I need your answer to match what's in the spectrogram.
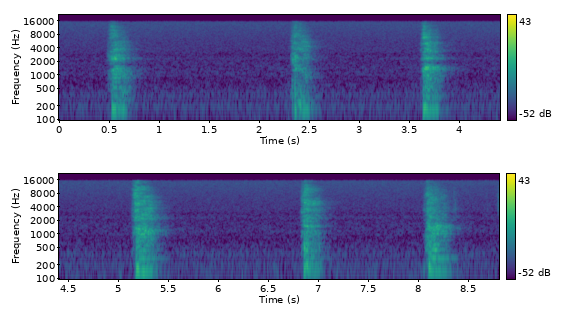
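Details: Dog in a quiet indoor room giving six short, harsh coughing bursts, spaced irregularly over about nine seconds; a repeated cough.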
